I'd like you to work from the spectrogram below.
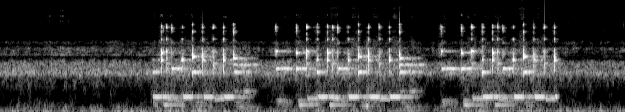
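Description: A telephone ringtone plays before an incoming call, a bright repeating electronic melody in two cycles with a short pause between them, moderately quiet over a faint background hiss.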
